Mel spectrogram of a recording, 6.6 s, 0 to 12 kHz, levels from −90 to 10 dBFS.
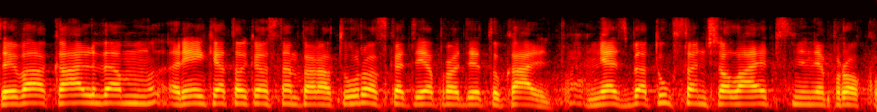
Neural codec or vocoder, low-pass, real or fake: codec, 16 kHz, 4.8 kbps, FACodec; 7.2 kHz; fake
